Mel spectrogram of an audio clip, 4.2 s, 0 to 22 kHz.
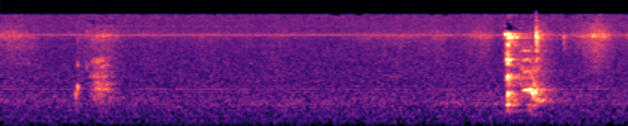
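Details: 9-month-old girl who has been crawling for a while: two faint, sharp hiccups a few seconds apart over a steady room hiss; ordinary hiccups.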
